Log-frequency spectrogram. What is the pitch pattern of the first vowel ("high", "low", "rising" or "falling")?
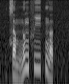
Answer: low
